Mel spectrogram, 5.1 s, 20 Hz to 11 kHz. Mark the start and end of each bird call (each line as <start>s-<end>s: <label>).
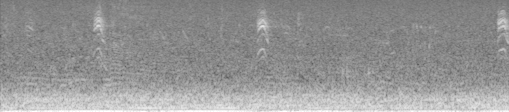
0.2s-0.4s: Hawaii Amakihi (Chlorodrepanis virens)
0.9s-1.1s: Hawaii Amakihi (Chlorodrepanis virens)
2.6s-2.7s: Hawaii Amakihi (Chlorodrepanis virens)
5.0s-5.1s: Hawaii Amakihi (Chlorodrepanis virens)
